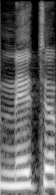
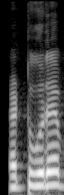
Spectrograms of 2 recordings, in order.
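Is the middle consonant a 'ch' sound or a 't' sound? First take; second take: ch; t. First: The middle consonant is a 'ch' sound. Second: The middle consonant is a 't' sound. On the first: The speaker calls it right. "इसको नेचर नहीं" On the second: The speaker calls it wrong. "नटूरे पढ़ोगे, जो कि गलत है"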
